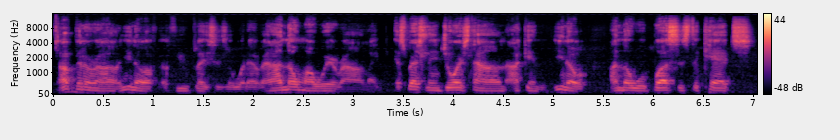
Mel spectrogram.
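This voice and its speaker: Rambling Guyanese man, low voice. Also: fairly even intonation, quick pace, darkish tone, a little hiss or hum. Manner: rambling, with many fillers and repeated words. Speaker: vlogger. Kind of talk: casual chat answering tag questions.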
